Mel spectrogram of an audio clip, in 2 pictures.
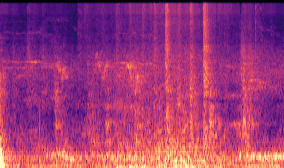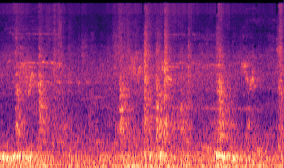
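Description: Sialkoti rooftop pigeons coo softly in low, repeated throaty calls, with faint chirps and a wing flutter or two, close but quiet and without talk.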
